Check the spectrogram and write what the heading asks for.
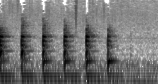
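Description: Five quick, evenly spaced knocks on the wooden door of a goldsmith's house at night, fairly firm, each a solid hollow thud with nothing else heard around them.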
